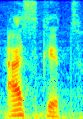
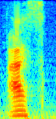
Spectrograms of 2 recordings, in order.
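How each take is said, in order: First: The ending is said as an extra syllable. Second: The ending is a bare consonant, one syllable. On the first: The speaker calls it wrong. "ya no se pronuncia asked" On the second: The speaker calls it right. "sino ask"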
